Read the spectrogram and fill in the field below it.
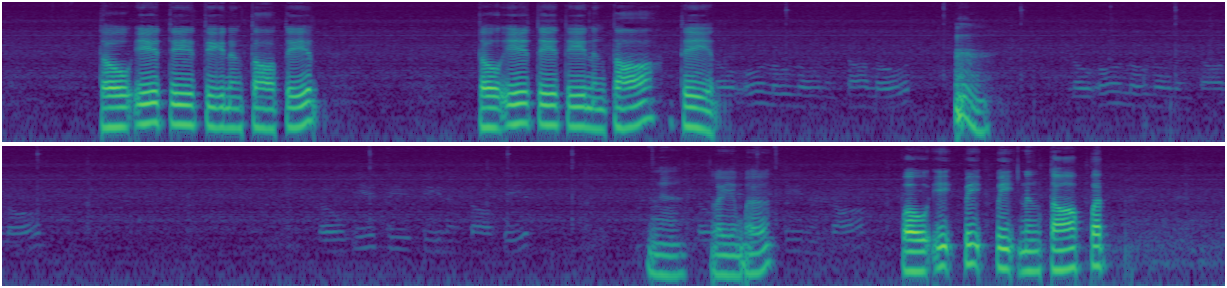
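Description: A man speaks slowly and clearly into a microphone, pronouncing words one syllable at a time.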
